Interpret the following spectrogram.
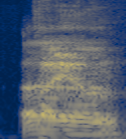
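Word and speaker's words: Taillon: I believe Fangraphs has the rotation set of Steele, Talion. I think that's how you say it. Tyone, but yeah.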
